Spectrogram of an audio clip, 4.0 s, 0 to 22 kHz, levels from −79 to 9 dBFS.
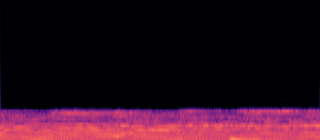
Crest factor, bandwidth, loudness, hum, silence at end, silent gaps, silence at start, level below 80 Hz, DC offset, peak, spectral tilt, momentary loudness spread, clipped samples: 14 dB; 5.2 kHz; -18 LUFS; none; 0 s; none; 0 s; -48 dBFS; under 0.1%; -6 dBFS; -9 dB/octave; 2 LU; under 0.1%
